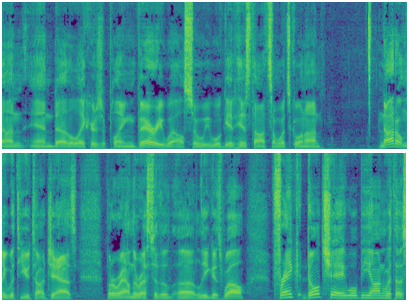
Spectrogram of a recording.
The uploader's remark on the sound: LIVE from Metro by T-Mobile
